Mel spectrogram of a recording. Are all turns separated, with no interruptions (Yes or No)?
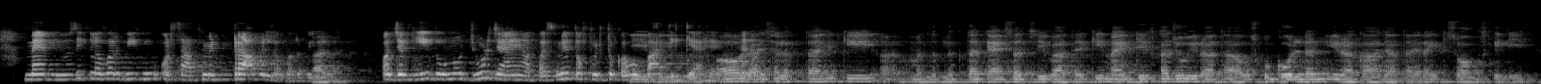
No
